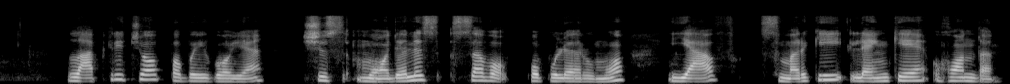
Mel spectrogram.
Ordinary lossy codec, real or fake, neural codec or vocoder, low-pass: MP3, 64 kbps; fake; vocoder, 22.05 kHz, 80 mel bands, WaveNeXt; 9.9 kHz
